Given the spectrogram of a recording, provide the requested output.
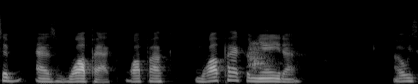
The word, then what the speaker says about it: Wapak: the Wapaks go basically down to the bottom.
